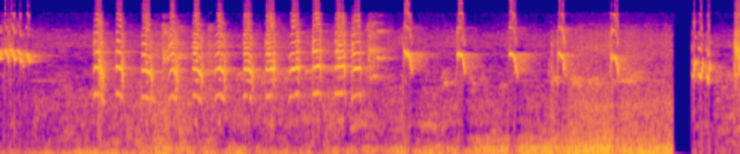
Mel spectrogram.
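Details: Songbird for a competition-bird master recording: a series of about a dozen sharp, repeated chattering notes, then sparser slurred whistles over steady low background rumble.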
